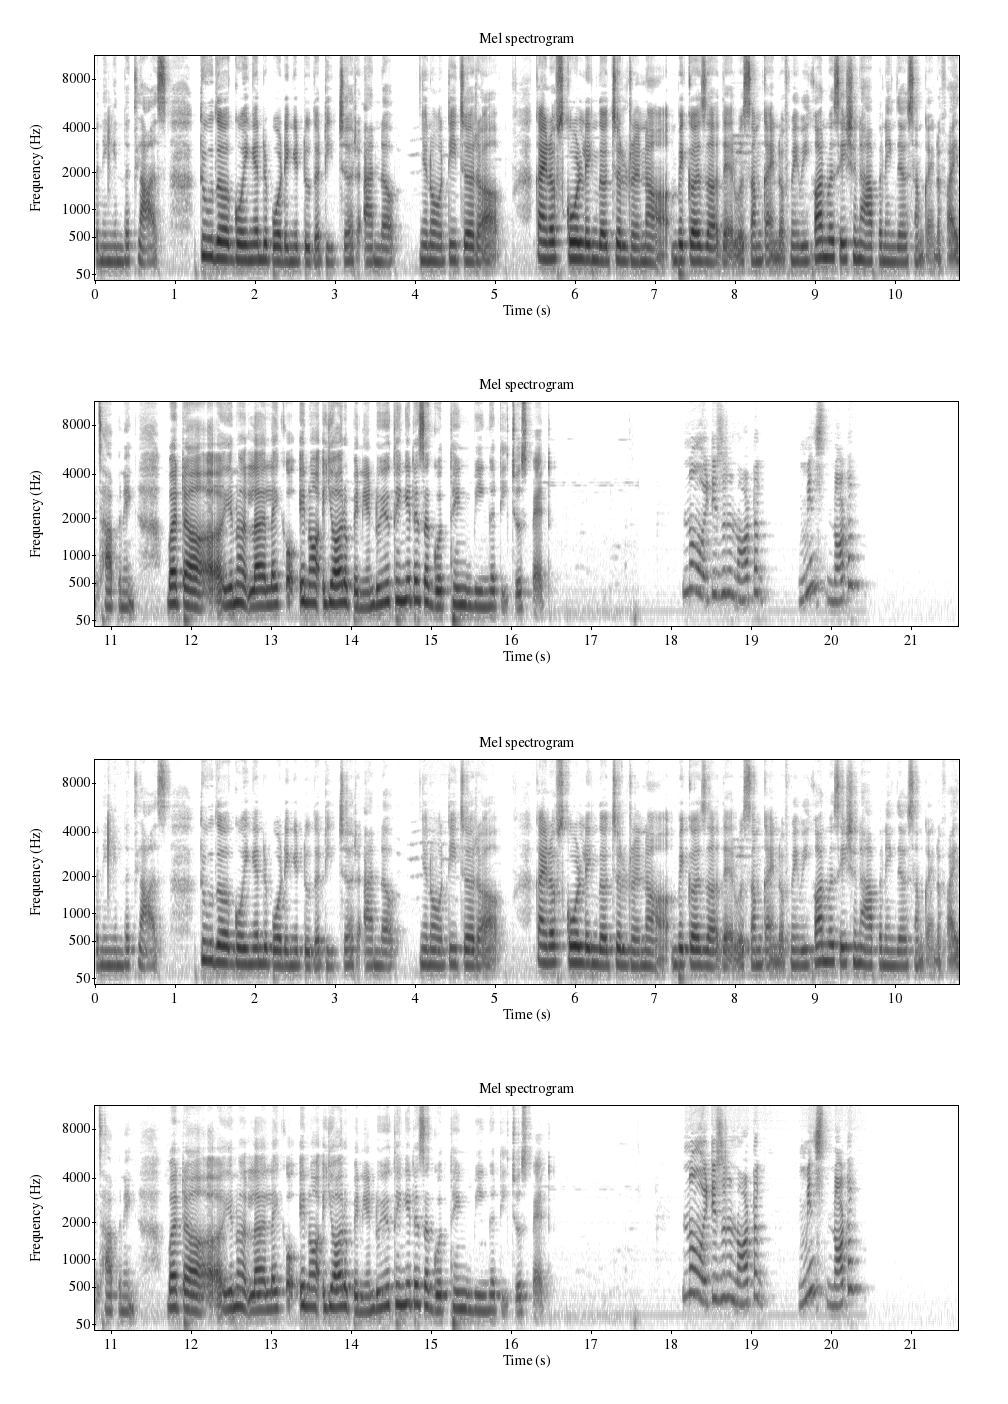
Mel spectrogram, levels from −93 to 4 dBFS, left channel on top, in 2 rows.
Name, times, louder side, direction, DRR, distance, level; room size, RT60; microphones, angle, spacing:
voice 1, 0.0-3.7 4.1-5.0 5.3-16.4, left 3 dB, 35° left, 0.4 m, -24 dB
voice 2, 18.1-19.2 19.6-20.5, right 3 dB, 45° right, 0.9 m, -32 dB
11.5 x 4.8 x 3.0 m
head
